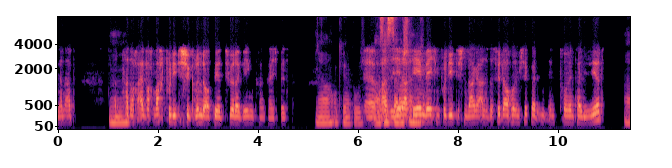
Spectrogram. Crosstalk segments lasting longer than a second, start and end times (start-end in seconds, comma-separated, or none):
6.1-7.4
